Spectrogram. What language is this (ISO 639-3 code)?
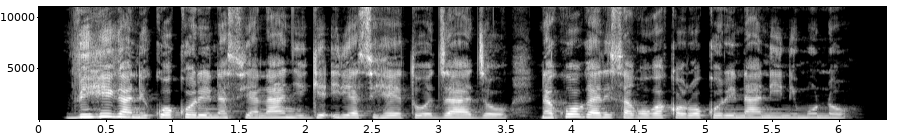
kik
